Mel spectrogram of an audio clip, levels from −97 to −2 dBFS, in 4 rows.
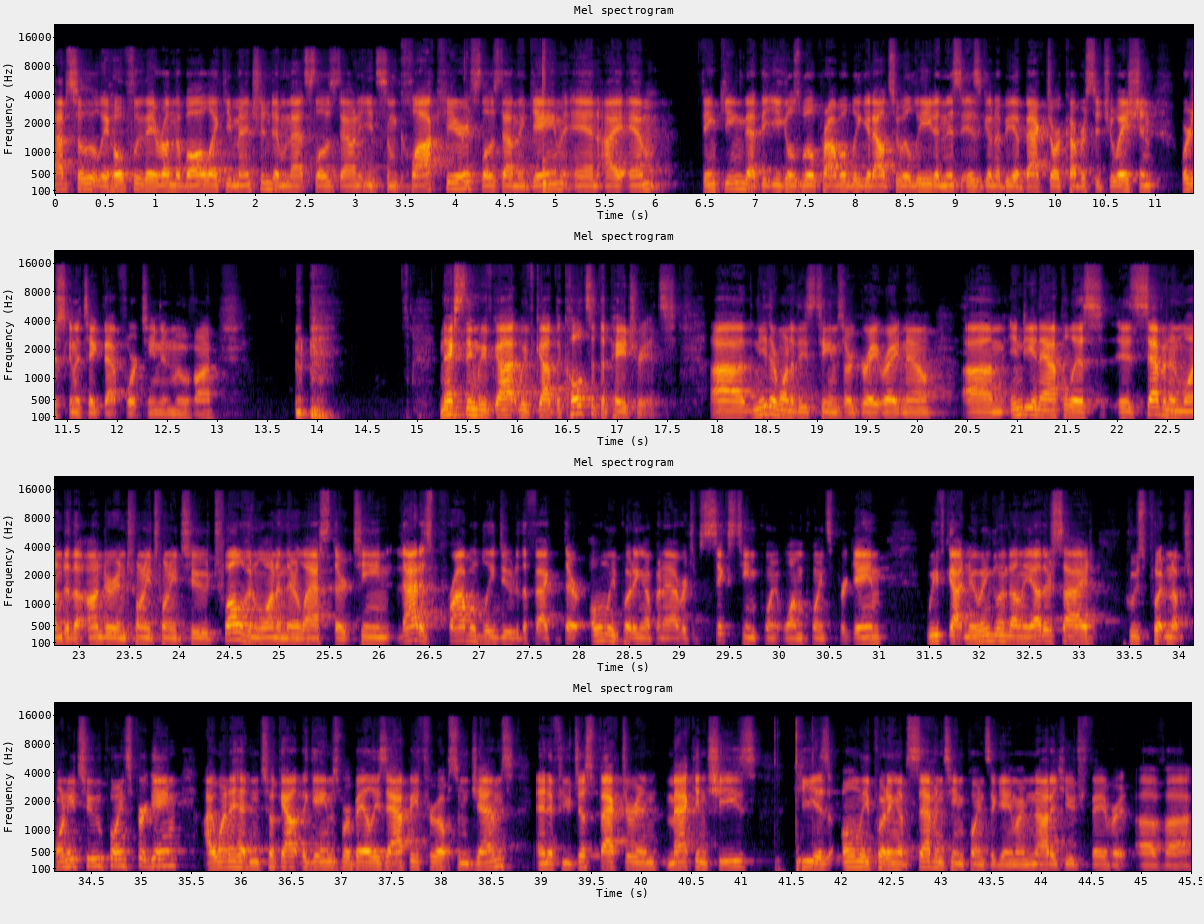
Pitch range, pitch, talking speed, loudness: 110-135 Hz, 120 Hz, 225 wpm, -26 LUFS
